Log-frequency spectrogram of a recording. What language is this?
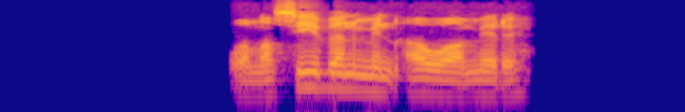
Arabic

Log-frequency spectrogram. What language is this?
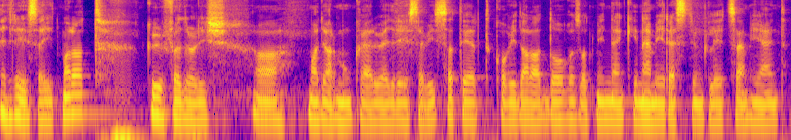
Hungarian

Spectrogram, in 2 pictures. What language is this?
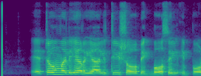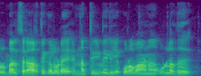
Malayalam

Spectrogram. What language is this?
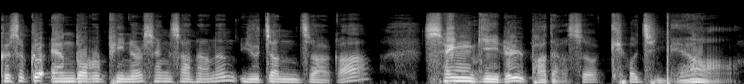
Korean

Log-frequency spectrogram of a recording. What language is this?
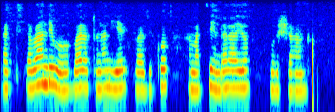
Kinyarwanda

